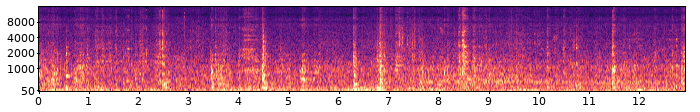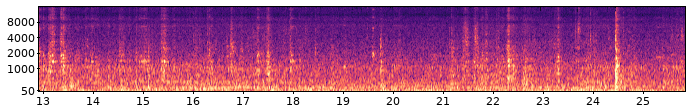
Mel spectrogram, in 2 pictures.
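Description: Faint, irregular clicks and ticks of thin wire being bent and twisted around a wire frame, with one sharper click near the end.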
